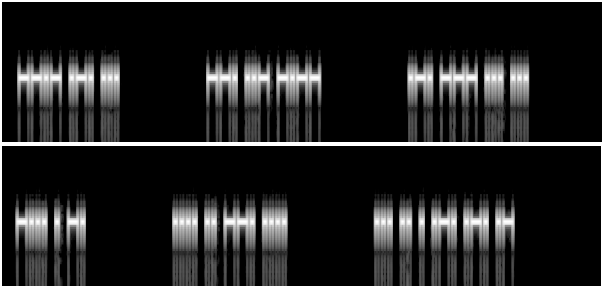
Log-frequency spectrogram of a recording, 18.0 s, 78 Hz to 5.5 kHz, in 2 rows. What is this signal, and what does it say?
Morse code, heard as a keyed tone, about 25 wpm, 550 Hz. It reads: QRS GUY ROSS BEN HIGH SIERRA
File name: Ultimate Word List / 25WPM Ultimate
